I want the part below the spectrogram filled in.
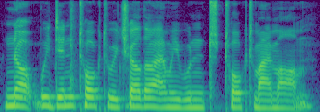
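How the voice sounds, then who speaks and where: A young woman from Bali talks quickly and casually as a podcast guest, her speech full of fillers and self-corrections. Her voice sits a bit low for a woman. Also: steady tone, darkish tone, slight background noise. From Bali, Indonesia. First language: Indonesian and Balinese. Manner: fast, chatty, frequent fillers and restarts. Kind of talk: casual interview conversation.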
